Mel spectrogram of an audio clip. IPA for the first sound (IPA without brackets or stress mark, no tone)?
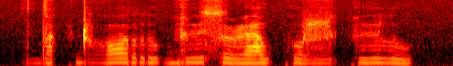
dˤ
